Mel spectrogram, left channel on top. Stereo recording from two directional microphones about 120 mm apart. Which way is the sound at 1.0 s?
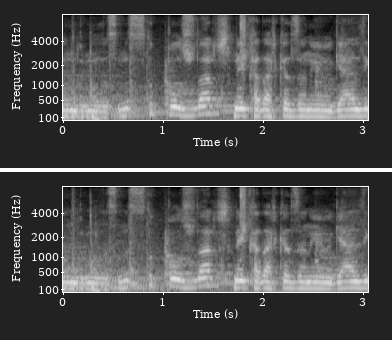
30° left (ahead or behind).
